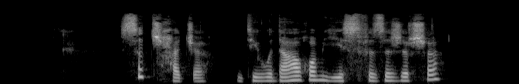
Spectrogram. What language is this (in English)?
Kabardian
